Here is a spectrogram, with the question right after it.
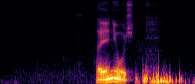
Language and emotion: Russian, neutral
